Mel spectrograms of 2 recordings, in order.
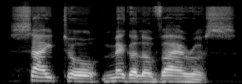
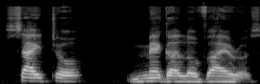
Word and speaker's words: cytomegalovirus: So when combined, what we have is cytomegalovirus, cytomegalovirus. And if you break it down in syllables, you find that it's not hard to pronounce.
